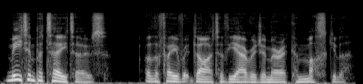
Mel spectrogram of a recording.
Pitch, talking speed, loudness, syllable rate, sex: 125 Hz, 200 wpm, -18 LUFS, 8.4 syllables/s, male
